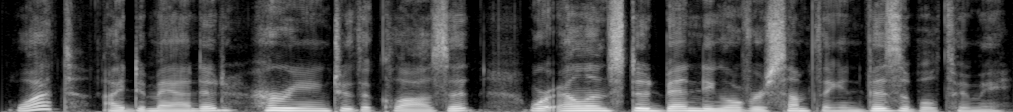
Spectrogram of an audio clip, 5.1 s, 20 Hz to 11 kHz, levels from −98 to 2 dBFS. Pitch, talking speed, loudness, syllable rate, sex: 185 Hz, 190 wpm, -17 LUFS, 6.4 syllables/s, female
